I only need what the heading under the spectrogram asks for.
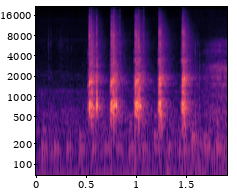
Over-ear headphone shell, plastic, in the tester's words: Vous sentez comment ça sonne creux ?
